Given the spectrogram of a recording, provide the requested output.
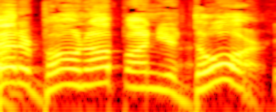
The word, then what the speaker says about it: d'Or: The D'Or is is pronounced door, not day or.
